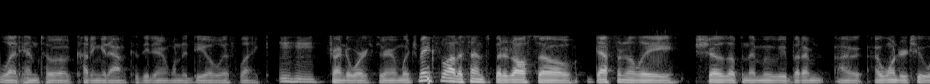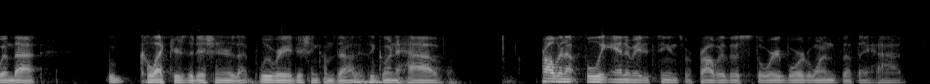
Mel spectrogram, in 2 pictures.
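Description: Throughout, the Bluetooth CVSD headset codec cuts everything above 4 kHz. S sounds turn scratchy, and a granular hiss sits under the speech. At 4.28 to 4.32 s, a Bluetooth headset packet is repeated, giving a brief buzz near 267 Hz, which fits about four lost packets. Another short buzz comes at 10.04 s.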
